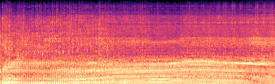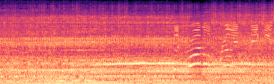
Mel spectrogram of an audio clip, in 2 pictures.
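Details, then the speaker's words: Old, abandoned Echo leaf blower, a two-stroke: revs climb and hang high instead of returning to idle, even with the trigger untouched. The throttle is sticking; the planned fix is silicone lubricant on the trigger. "it's roing well it ran pretty decent but the throttle is very sticky"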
